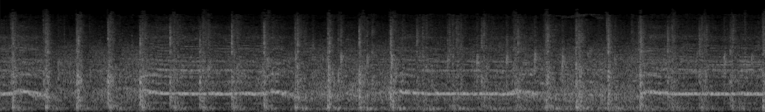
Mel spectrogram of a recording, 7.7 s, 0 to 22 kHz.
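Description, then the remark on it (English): Baseball players chant in the dugout as Adam Eaton makes his way through it after his two-run homer put them up 10-2 against the Astros in the eighth inning, a steady held note repeating in four long phrases over a busy din of crowd noise, sharp claps and clattering knocks. “Yeah, they had a funny team celebration last night after they went up 10-2 against the Astros in the eighth after Adam Eaton, his two-run homer, they were chanting as he made his way through the dugout.”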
